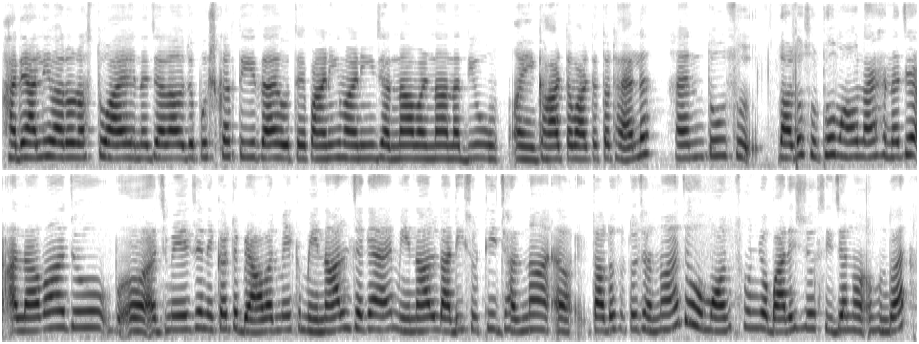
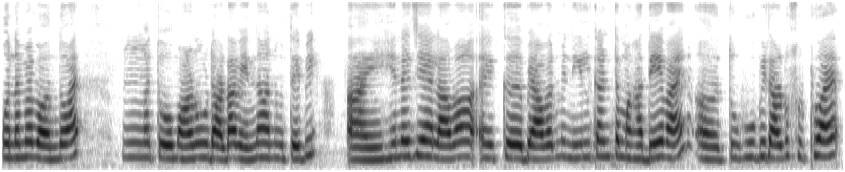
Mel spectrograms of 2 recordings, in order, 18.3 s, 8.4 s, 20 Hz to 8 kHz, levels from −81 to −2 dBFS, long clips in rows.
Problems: background sounds at intervals, echo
